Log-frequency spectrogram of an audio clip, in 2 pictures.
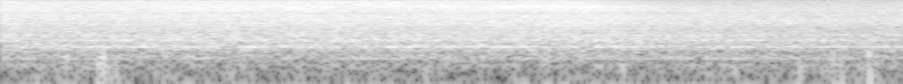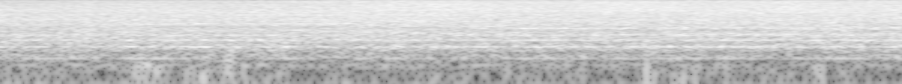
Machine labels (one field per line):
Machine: fan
